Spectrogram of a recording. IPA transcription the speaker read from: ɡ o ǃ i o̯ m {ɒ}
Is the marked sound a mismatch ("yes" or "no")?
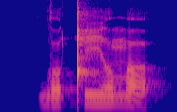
yes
